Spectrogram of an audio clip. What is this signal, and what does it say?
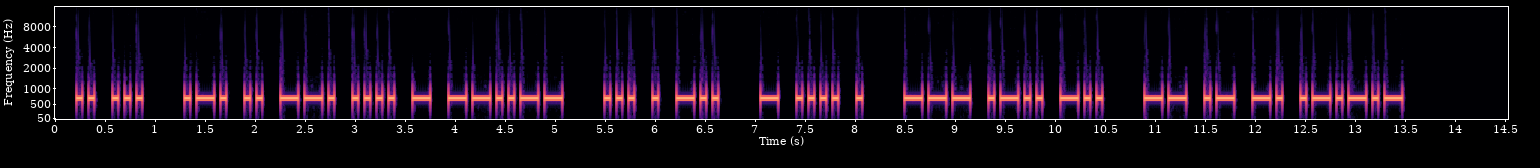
Morse code, heard as a keyed tone, about 20 wpm, 700 Hz. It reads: IS RIGHT, SED THE OLD MAN.
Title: Sentences from Top 200 Words and Abbreviations 20wpm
